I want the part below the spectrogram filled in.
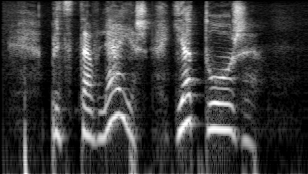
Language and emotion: Russian, positive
